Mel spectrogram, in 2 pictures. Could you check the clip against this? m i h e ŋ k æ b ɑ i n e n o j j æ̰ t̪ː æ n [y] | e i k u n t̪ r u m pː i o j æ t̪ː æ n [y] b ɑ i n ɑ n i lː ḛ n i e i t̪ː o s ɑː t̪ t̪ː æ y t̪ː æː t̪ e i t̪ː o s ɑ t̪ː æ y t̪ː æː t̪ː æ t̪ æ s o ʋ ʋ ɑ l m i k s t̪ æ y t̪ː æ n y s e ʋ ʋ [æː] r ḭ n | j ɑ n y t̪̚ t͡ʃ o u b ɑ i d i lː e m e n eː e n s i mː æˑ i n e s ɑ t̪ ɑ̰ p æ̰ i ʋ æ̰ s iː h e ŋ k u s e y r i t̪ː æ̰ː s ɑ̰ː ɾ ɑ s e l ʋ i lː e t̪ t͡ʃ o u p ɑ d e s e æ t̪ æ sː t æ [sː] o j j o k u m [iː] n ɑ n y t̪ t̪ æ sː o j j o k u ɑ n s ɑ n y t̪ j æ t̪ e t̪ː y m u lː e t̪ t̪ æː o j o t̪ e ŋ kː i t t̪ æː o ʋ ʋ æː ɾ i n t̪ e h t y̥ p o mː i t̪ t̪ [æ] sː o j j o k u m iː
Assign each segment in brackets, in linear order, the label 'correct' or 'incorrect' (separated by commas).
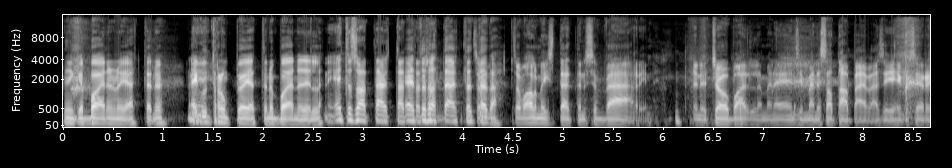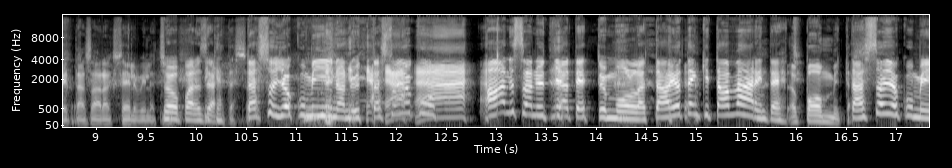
correct, correct, correct, correct, correct, correct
